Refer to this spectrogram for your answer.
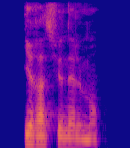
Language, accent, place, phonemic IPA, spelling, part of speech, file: French, France, Lyon, /i.ʁa.sjɔ.nɛl.mɑ̃/, irrationnellement, adverb, LL-Q150 (fra)-irrationnellement.wav
- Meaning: irrationally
